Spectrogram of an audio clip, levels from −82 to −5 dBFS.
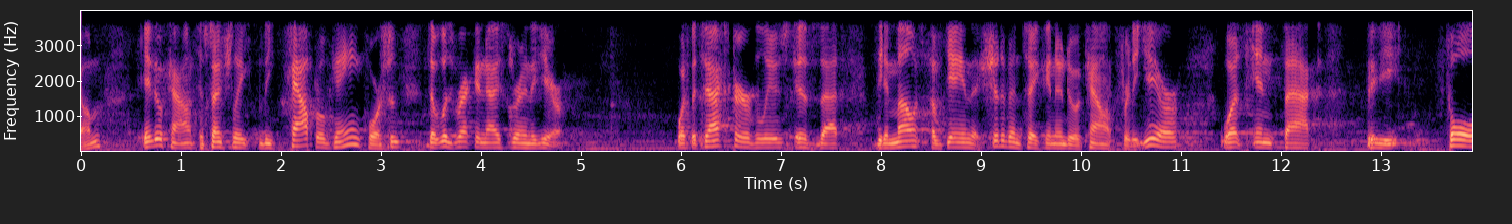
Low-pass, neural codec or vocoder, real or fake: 3.6 kHz; codec, 16 kHz, 2 kbps, X-Codec, HuBERT features, trained on balanced general audio; fake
